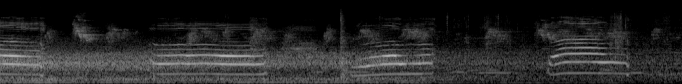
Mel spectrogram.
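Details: Pet cat stuck in a tree, calling with repeated meows about every two seconds, each a drawn-out harmonic wail, some rising at the start, with a low steady hum beneath.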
